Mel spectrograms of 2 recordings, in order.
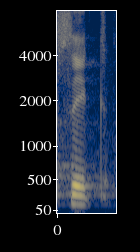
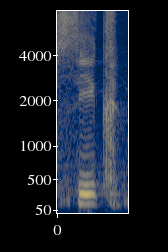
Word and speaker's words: Sikh: even uh Richard asked me how do you pronounce it's seek s i h it's not sick it's seik uh so the interesting thing is that uh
